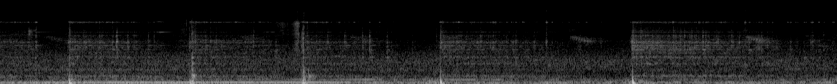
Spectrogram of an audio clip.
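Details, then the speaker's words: Supercharger pulley on a Mustang GT, hand-spun with the belt off, gives a low gritty rumble with sharp clicks: bad pulley bearing, to be pressed out and replaced; supercharger fluid drained showed a good bit of metal. "so that's a bad pulley so I'm going to replace it just got to find the socket that goes at the very outer of the bearing and then slowly press it out"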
